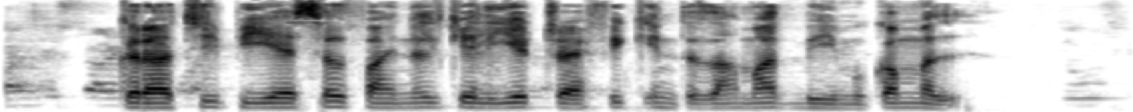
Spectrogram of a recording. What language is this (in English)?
Urdu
